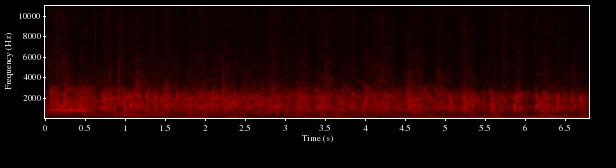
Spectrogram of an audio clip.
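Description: An audience in church claps their hands in a steady, sustained burst of applause lasting several seconds, with low organ-like sustained tones underneath and no talking.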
